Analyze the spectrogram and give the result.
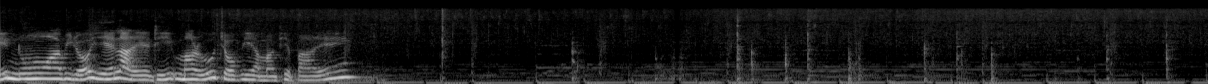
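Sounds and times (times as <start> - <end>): shallots sizzling in oil: 0.0 - 12.0
spatula scraping a wok: 5.6 - 12.0.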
